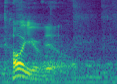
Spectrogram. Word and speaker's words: Collierville: I've been here in Ma in Memphis for almost four years and I've learned how to pronounce it. Collierville.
